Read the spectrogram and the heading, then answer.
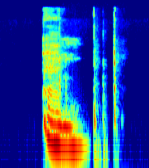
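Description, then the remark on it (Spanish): A speaker clears their throat at the microphone: one long rough voiced rasp followed by two short sharp bursts, loud, with silence around it and no talking. “Perdón que ando ya con el carraspeo”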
